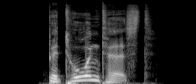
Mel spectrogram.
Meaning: inflection of betonen: 1. second-person singular preterite 2. second-person singular subjunctive II
- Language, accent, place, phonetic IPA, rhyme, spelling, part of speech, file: German, Germany, Berlin, [bəˈtoːntəst], -oːntəst, betontest, verb, De-betontest.ogg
